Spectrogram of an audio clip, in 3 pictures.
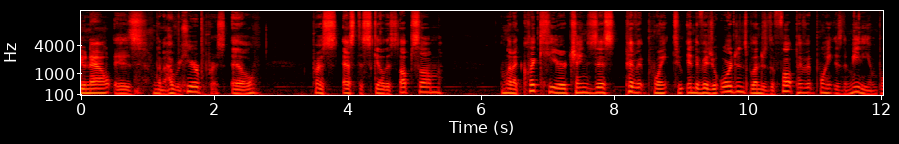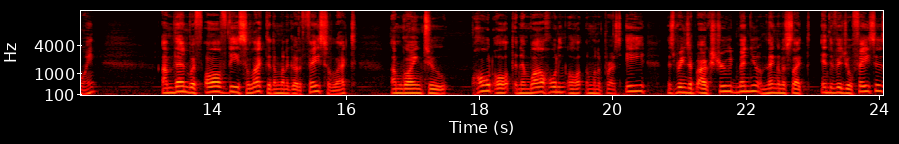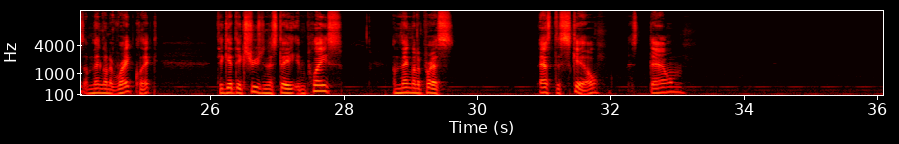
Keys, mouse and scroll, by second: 1.8 l, 3.5 s, 4.4 click, 6.9 click, 11.6 click, 11.7 click, 15.3 click, 20.0 alt+e, 23.2 click, 24.3 right click, 29.1 s.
